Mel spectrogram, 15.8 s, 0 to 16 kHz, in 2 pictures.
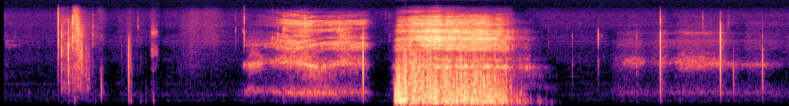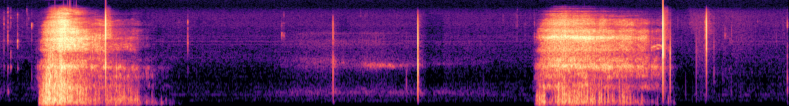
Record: {
  "exhalation_length": "15.8 s",
  "exhalation_amplitude": 32042,
  "exhalation_signal_mean_std_ratio": 0.31,
  "survey_phase": "beta (2021-08-13 to 2022-03-07)",
  "age": "18-44",
  "gender": "Female",
  "wearing_mask": "No",
  "symptom_cough_any": true,
  "symptom_runny_or_blocked_nose": true,
  "symptom_shortness_of_breath": true,
  "symptom_sore_throat": true,
  "smoker_status": "Prefer not to say",
  "respiratory_condition_asthma": false,
  "respiratory_condition_other": false,
  "recruitment_source": "Test and Trace",
  "submission_delay": "2 days",
  "covid_test_result": "Positive",
  "covid_test_method": "RT-qPCR",
  "covid_ct_value": 25.8,
  "covid_ct_gene": "ORF1ab gene"
}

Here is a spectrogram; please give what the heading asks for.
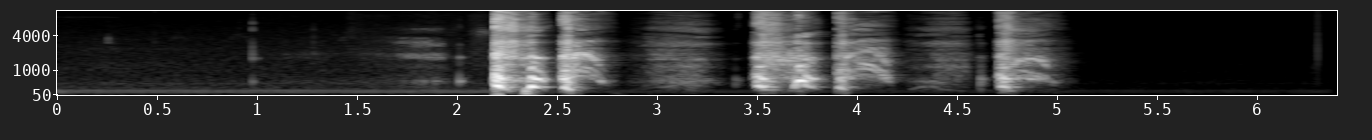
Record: {
  "cough_length": "6.4 s",
  "cough_amplitude": 32768,
  "cough_signal_mean_std_ratio": 0.25,
  "survey_phase": "alpha (2021-03-01 to 2021-08-12)",
  "age": "45-64",
  "gender": "Female",
  "wearing_mask": "No",
  "symptom_cough_any": true,
  "symptom_fatigue": true,
  "smoker_status": "Never smoked",
  "respiratory_condition_asthma": false,
  "respiratory_condition_other": false,
  "recruitment_source": "Test and Trace",
  "submission_delay": "2 days",
  "covid_ct_value": 22.9,
  "covid_ct_gene": "ORF1ab gene"
}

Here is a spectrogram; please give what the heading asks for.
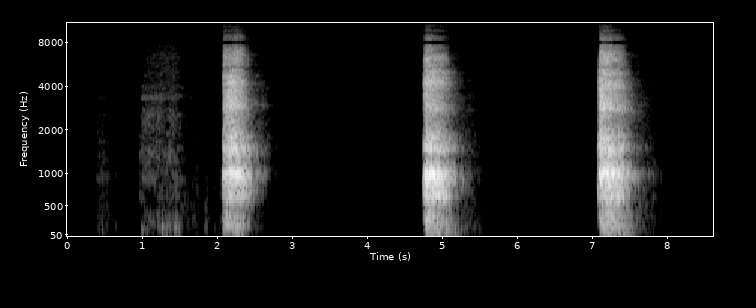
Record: {
  "exhalation_length": "8.6 s",
  "exhalation_amplitude": 26425,
  "exhalation_signal_mean_std_ratio": 0.26,
  "survey_phase": "beta (2021-08-13 to 2022-03-07)",
  "age": "18-44",
  "gender": "Female",
  "wearing_mask": "No",
  "symptom_cough_any": true,
  "symptom_runny_or_blocked_nose": true,
  "symptom_onset": "12 days",
  "smoker_status": "Never smoked",
  "respiratory_condition_asthma": false,
  "respiratory_condition_other": false,
  "recruitment_source": "REACT",
  "submission_delay": "1 day",
  "covid_test_result": "Negative",
  "covid_test_method": "RT-qPCR",
  "influenza_a_test_result": "Negative",
  "influenza_b_test_result": "Negative"
}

